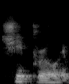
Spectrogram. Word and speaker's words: Jibril: Islam piece of work, it's pronounced Jibril within Islam.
